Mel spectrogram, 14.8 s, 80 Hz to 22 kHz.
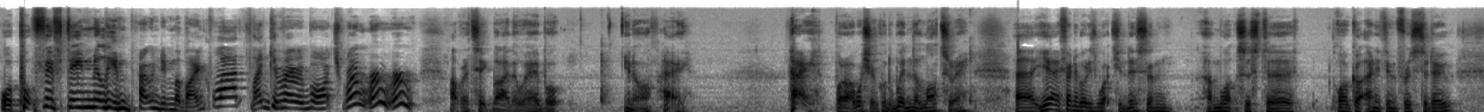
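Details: Vocal tics of Tourette syndrome in an adult man, including interjections like "hey", words, barking and coprolalia; tics at this degree began after age 46, alongside mild sniffing, humming, blinking, eye-rolling and neck-stretching tics.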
